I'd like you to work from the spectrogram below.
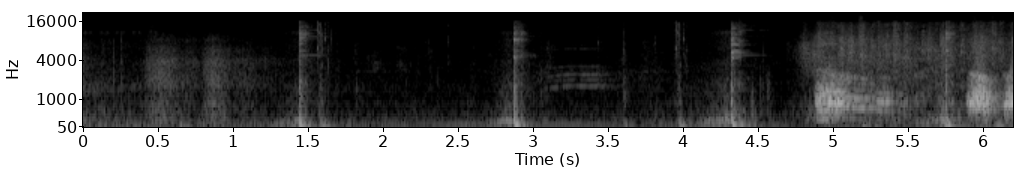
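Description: A house dog barks loudly and agitatedly at a roommate coming out of the bathroom. Several sharp bursts come near the end after quieter knocks and jingles indoors.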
